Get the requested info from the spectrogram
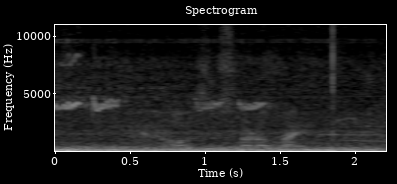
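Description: Faint voices about a second in, over a steady low rumble.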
